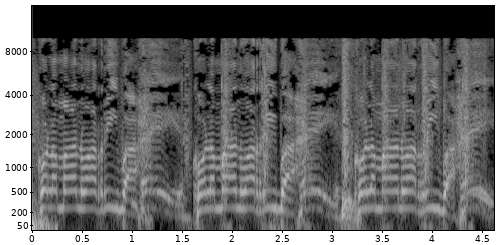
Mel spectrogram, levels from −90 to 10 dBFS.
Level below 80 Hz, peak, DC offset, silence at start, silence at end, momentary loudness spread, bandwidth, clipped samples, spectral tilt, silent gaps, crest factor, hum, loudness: -42 dBFS; -6 dBFS; under 0.1%; 0 s; 0 s; 4 LU; 10.5 kHz; under 0.1%; -2 dB/octave; none; 18 dB; none; -22 LUFS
